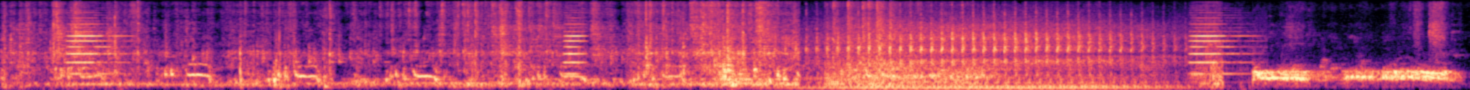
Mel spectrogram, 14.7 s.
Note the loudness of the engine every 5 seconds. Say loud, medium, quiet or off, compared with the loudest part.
off, loud, loud.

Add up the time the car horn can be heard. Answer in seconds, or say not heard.
3 s.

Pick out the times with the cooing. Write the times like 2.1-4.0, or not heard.
0.0-10.1, 11.9-14.6.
